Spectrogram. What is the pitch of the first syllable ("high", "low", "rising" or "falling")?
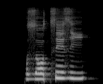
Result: low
